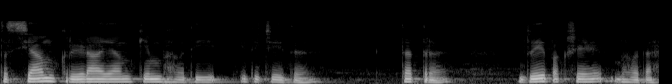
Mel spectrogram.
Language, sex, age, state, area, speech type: Sanskrit, male, 18-30, Uttarakhand, urban, spontaneous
